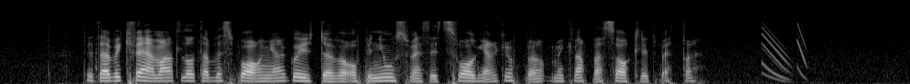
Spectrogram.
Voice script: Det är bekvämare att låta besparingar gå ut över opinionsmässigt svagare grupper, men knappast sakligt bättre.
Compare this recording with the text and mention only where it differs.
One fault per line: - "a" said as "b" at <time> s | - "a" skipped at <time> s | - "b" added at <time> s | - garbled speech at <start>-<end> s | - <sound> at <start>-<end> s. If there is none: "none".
- chirp at 7.6-8.1 s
